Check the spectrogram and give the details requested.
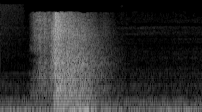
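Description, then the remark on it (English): A door to a room with metal shelves and dozens of flickering monitors slams shut: a brief rushing swing ending in a loud, heavy bang that fades quickly, leaving a low, steady hum coming from the room underneath. No one speaks. “I slammed the door shut behind me.”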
